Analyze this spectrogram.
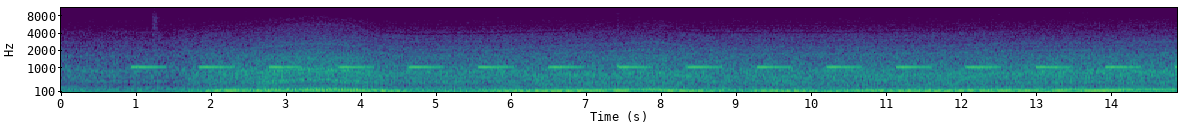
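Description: A reversing alarm beeps steadily.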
